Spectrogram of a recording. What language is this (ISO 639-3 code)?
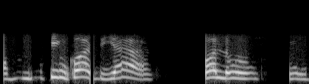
mai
